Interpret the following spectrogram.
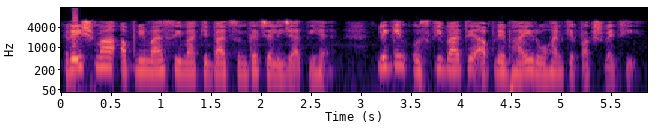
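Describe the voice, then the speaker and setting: A woman narrating a family story in a steady scripted reading. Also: fairly low pitch, moderate pace, breathy edge, dry recording, muffled recording.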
